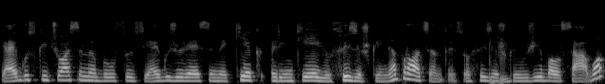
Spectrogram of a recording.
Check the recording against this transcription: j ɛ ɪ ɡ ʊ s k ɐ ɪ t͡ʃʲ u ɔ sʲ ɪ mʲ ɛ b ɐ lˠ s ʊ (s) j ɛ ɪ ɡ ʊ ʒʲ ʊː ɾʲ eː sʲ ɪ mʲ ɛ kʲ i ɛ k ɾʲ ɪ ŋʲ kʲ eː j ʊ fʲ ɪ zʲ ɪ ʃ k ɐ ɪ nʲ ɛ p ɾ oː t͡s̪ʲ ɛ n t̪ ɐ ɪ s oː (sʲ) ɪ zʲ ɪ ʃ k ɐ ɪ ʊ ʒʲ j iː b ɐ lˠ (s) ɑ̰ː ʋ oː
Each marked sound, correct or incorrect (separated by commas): correct, incorrect, correct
